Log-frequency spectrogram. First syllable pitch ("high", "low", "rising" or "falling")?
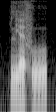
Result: falling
